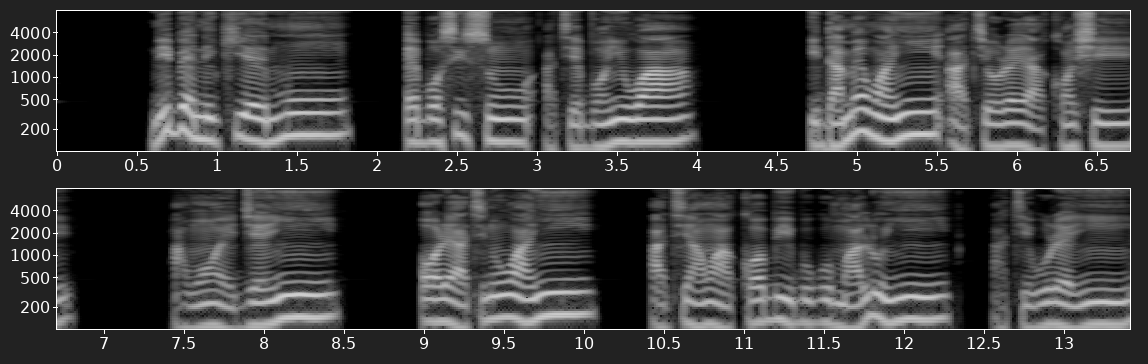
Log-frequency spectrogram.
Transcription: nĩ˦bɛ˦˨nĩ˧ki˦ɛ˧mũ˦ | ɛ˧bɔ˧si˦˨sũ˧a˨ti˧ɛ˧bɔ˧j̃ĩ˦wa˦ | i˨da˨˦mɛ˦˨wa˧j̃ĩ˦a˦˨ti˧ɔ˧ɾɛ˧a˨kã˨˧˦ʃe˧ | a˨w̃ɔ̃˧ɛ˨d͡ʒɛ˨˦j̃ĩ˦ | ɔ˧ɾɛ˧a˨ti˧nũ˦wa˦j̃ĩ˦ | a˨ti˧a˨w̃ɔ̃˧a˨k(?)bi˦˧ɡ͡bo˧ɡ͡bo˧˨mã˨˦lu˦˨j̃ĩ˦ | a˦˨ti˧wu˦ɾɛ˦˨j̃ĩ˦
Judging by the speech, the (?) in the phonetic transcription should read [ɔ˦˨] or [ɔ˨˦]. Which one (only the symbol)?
ɔ˨˦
